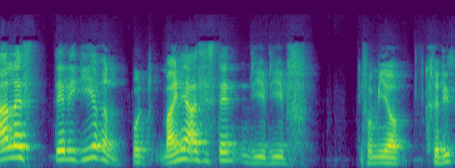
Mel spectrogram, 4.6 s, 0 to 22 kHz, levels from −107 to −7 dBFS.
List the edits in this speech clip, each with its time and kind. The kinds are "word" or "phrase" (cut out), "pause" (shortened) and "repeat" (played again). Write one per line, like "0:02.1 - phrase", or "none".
0:01.3 - pause
0:02.7 - repeat
0:03.6 - word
